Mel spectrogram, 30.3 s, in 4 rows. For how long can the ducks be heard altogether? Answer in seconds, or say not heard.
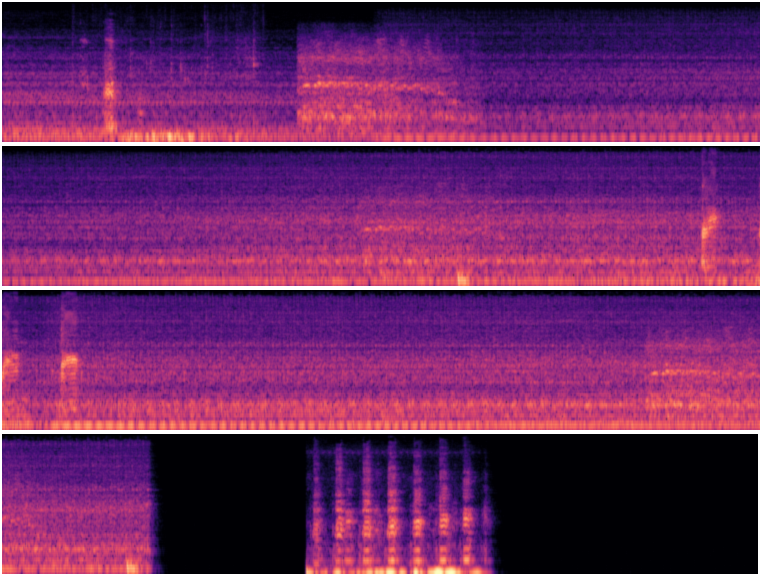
5 s.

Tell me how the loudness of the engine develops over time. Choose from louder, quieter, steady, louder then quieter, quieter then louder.
louder.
